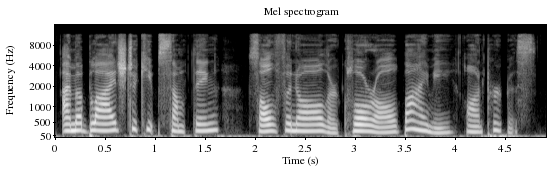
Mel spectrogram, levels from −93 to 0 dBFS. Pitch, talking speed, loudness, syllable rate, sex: 205 Hz, 160 wpm, -15 LUFS, 5.1 syllables/s, female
